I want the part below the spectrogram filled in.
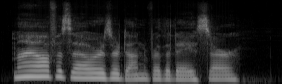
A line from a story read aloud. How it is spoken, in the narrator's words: Fox says blandly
